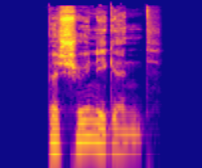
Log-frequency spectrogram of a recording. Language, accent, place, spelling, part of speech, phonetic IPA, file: German, Germany, Berlin, beschönigend, verb, [bəˈʃøːnɪɡn̩t], De-beschönigend.ogg
- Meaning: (verb) present participle of beschönigen; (adjective) euphemistic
